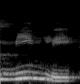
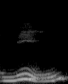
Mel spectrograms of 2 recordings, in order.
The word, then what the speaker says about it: meme: So memely comes from the word meme, which is spelled M-E-M-E, but we wanted to put it in a way that everybody could pronounce and not call it mem.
